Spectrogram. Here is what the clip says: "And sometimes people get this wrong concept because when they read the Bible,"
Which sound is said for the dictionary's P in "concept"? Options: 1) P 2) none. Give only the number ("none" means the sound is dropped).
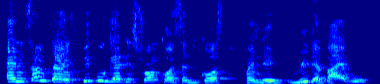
2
